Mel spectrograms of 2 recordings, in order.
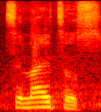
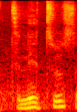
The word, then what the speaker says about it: tinnitus: You may see tinnitus written there, or tinnitus, as some people, you choose any one you want to pronounce.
